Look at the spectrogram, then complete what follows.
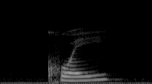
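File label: "kui", Chinese, second tone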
